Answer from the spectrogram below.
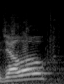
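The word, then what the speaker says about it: Jell-O: to celebrate your glorious j-e-l-l-o it's a company that rhymes with hello it rhymes with mellow it's called jello jello but you can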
